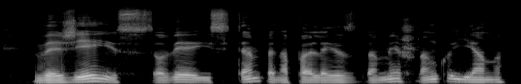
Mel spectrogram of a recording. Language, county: Lithuanian, Kaunas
